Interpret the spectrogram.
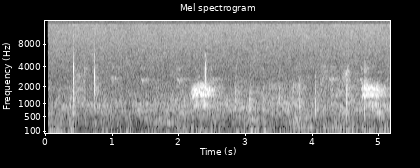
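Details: A common myna (Acridotheres tristis), filmed while eating, gives two short, harsh, grating squawks about two and a half seconds apart, with scattered clicks over a steady low background rumble.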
